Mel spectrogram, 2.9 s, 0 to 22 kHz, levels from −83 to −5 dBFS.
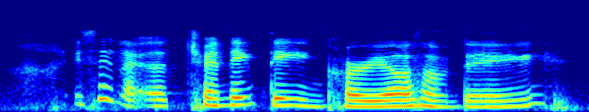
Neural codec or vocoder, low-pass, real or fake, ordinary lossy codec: vocoder, 44.1 kHz, 128 mel bands every 256 samples, BigVGAN v2; 7.2 kHz; fake; MP3, 32 kbps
